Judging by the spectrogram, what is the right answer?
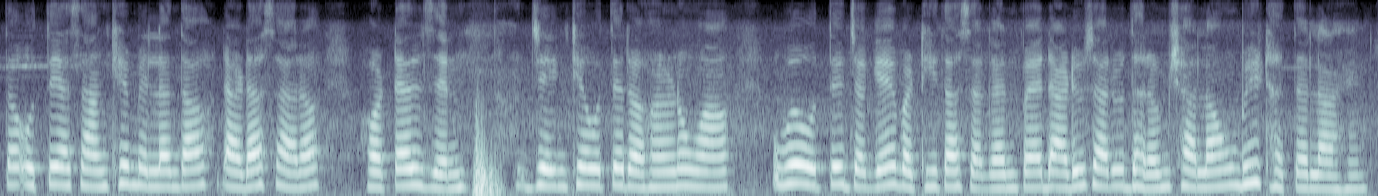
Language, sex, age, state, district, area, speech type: Sindhi, female, 18-30, Maharashtra, Mumbai Suburban, rural, spontaneous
